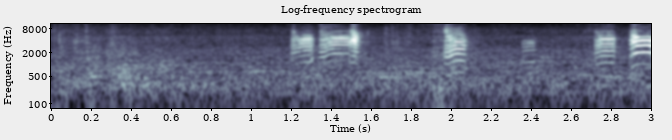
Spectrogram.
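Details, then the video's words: A zebra finch family with three juveniles, May 2022: after a quiet start, a few quick nasal beeps come in short clusters near the end. "Zebra Finch"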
